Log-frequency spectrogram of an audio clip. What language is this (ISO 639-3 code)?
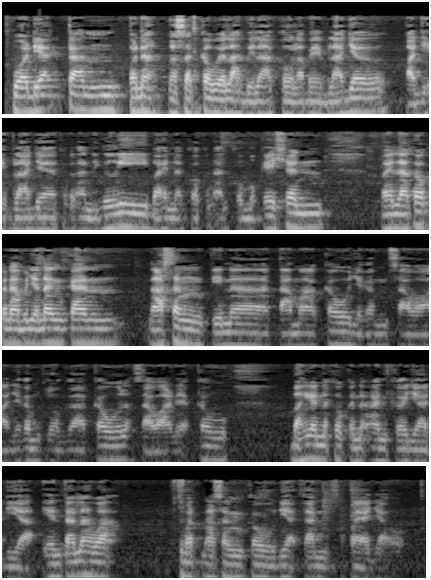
mel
